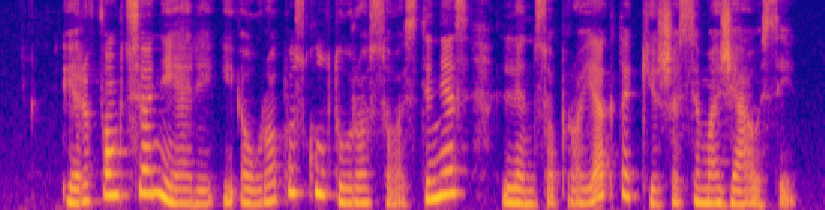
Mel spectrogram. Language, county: Lithuanian, Alytus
